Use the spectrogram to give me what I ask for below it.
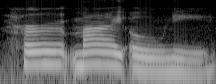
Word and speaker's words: Hermione: say her name properly he kept calling her her own her my own she said slowly and clearly her on close enough she said catching Harry's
